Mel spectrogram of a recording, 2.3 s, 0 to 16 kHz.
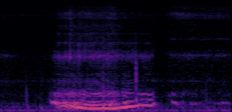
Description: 11:30pm. April 75, 2020. Foster dog CLEVER. Snoring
